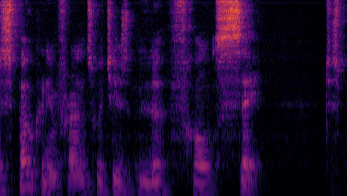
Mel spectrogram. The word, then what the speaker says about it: le français: There isn't a country with a S sound with a cedilla, but we have the language spoken in France, which is le français. Just pronounce it to get the combination, le français.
